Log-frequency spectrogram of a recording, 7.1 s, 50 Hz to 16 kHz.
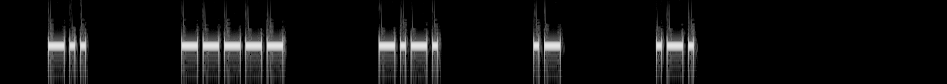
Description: Morse code, heard as a keyed tone, about 30 wpm, spaced as for 10 wpm, 700 Hz. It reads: D0CAR
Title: USA Call Signs - 6 Characters - 6x Character Spacing - 30wpm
